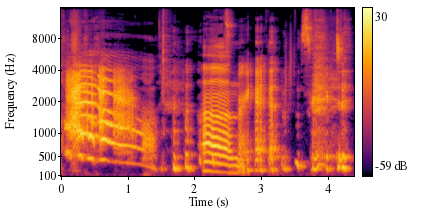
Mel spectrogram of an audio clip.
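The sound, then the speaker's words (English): A person lets out a loud, theatrical scream that slides downward in pitch, followed by a second shorter wail and a few breathy vocal bursts. “Page to scream. Scream.”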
